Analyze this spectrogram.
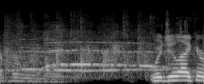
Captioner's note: cheers, applause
